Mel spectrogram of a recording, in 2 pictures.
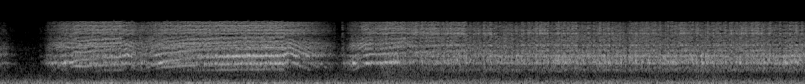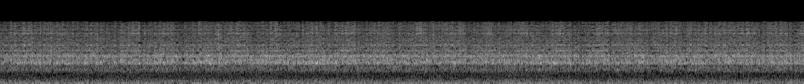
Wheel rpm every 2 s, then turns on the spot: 80, 90, 160, 160, 160, 160, 160, 160.
none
